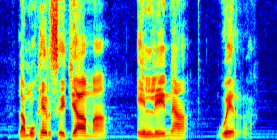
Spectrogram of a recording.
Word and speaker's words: Guerra: mujer se llama Elena guerra guerra se escribe en italiano se pronuncia Guerra y esta mujer fue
